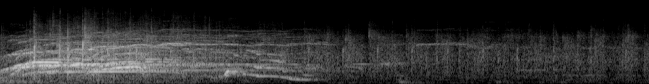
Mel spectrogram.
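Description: Audience applauding and cheering with whoops and shouts, loudest at the start and fading away over the last few seconds; one shout falls in pitch about two and a half seconds in.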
